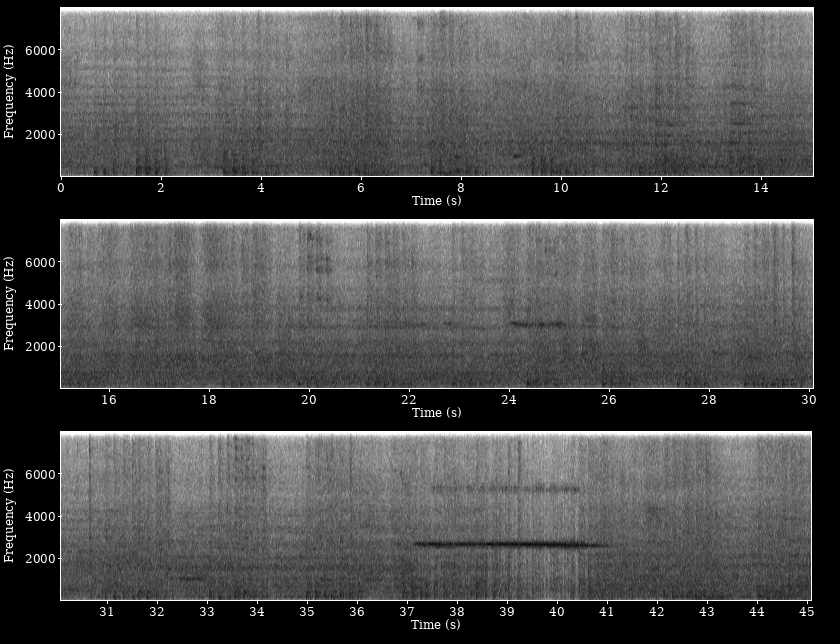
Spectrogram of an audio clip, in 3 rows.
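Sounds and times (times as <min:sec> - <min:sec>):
freight train rolling past: 0:00.0 - 0:45.0
wheels clacking over rail joints: 0:03.1 - 0:37.8
faint wheel squeal: 0:37.1 - 0:41.1.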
